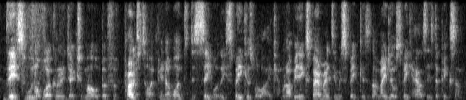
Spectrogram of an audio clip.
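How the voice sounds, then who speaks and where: A middle-aged man giving a casual, unscripted product walkthrough in a halting, conversational manner. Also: on the low side, fairly bright tone. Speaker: product designer presenting his monitors. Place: small home office indoors with studio lighting. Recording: echoey room, distant mic, faint noise.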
